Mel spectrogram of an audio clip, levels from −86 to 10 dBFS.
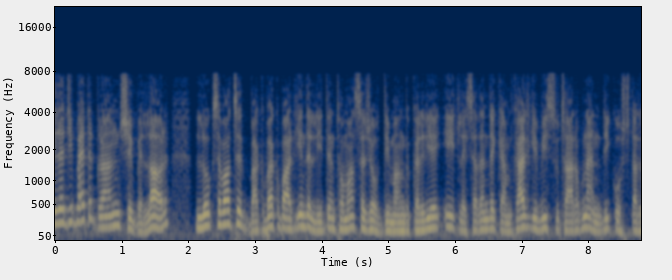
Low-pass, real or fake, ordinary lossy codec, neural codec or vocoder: none; fake; none; codec, 16 kHz, 0.4 kbps, LongCat-Audio-Codec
